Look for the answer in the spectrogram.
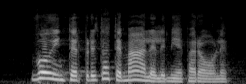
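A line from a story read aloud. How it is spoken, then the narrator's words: Exclaimed. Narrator (Italian): esclamai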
